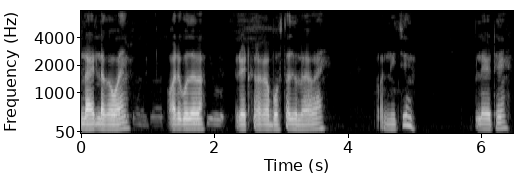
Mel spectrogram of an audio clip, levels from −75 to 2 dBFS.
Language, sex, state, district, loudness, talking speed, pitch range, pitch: Hindi, male, West Bengal, Alipurduar, -20 LUFS, 155 wpm, 115-125 Hz, 120 Hz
